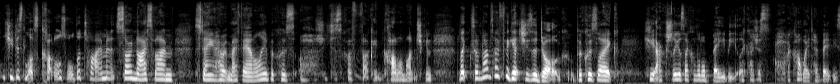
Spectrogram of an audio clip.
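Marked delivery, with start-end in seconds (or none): 1.6-6.5 whispered. Real, not acted. Dog cuddled beside her.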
